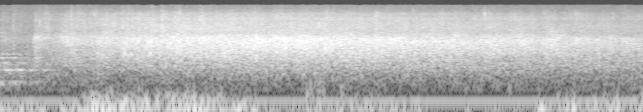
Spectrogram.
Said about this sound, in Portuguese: Aplaudamos a palavra do Senhor.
